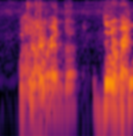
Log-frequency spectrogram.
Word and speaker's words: Dorinda: How you pronounce her name? What Oh, you Dorinda. Dorinda. Dorita.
